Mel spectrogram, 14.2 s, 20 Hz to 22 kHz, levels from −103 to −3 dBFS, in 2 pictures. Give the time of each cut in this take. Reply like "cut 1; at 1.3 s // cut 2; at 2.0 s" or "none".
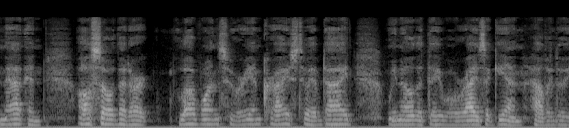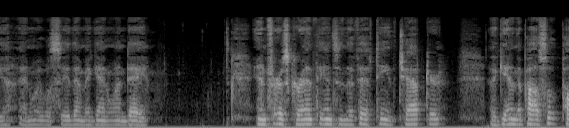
cut 1; at 13.2 s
